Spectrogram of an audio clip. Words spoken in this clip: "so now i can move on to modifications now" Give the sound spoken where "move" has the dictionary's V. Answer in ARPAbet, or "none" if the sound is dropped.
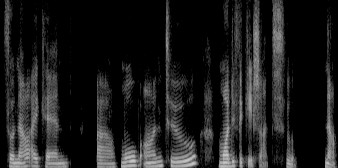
V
